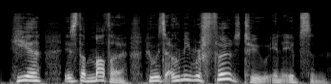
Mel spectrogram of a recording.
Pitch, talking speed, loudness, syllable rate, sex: 140 Hz, 200 wpm, -18 LUFS, 6.3 syllables/s, male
